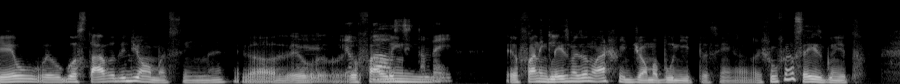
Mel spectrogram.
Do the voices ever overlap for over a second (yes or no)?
yes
